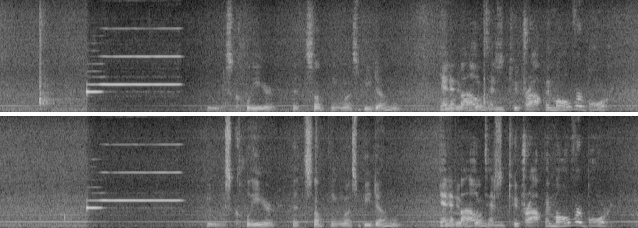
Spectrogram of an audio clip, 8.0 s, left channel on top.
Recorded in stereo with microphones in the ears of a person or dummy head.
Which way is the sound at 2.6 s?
75° right (ahead or behind).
